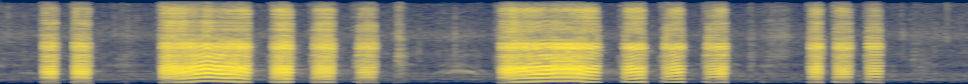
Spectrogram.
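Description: A duck call lure blows loud nasal quacks up close during spring drake hunting on the Oka River: short rapid bursts alternating with two long drawn-out calls, imitating ducks.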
